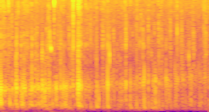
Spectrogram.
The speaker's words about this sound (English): i'm going to crack open a cold one and pour myself a glass and raise a toast in honor of all of the real men out there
